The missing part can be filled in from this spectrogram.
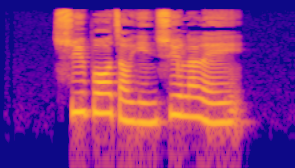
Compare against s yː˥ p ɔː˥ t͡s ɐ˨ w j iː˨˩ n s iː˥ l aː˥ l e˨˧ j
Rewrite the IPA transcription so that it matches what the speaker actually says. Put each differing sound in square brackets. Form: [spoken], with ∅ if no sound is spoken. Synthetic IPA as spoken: s yː˥ p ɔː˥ t͡s ɐ˨ w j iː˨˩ n s [yː˥] l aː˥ l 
